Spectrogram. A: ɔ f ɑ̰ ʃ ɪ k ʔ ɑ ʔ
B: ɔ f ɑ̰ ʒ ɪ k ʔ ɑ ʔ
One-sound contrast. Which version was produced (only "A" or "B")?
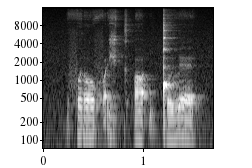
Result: B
